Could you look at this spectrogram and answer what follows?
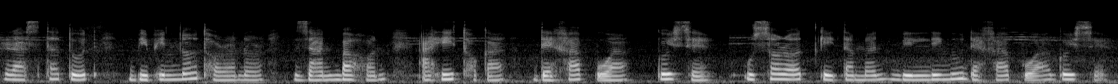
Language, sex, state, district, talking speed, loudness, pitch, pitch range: Assamese, female, Assam, Kamrup Metropolitan, 90 wpm, -17 LUFS, 215 Hz, 205-230 Hz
